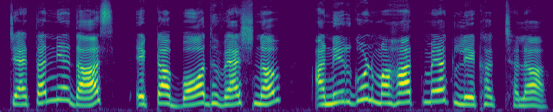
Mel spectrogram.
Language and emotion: Maithili, neutral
